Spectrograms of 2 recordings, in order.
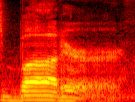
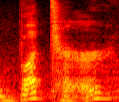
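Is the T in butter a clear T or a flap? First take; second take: flap; clear T. First: The middle T is a quick, soft flap. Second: The middle T is a clear, crisp T. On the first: This is the relaxed form of casual speech. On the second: This is the careful form taught to children.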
